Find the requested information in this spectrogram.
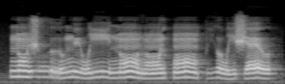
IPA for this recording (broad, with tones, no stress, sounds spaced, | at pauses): n õ˥ ʒ o̤˥ r u˨˦ n̪ y˥˨ w iː˧˥˧ n õː˧˥˧ ð õː˨˦ lʲ p õː˧˥˧ p i̤˧˥˧ ʊ̯ w i˨˦ ʃ ɛ˧˥˧ ʊ̯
